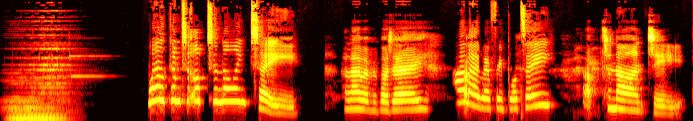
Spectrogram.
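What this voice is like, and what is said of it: Put-on English accent. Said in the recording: “if we continue to speak in an English accent”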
